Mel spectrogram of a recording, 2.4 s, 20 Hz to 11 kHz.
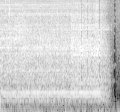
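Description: Clack WS1 water softener control valve's drive motor running with a steady hum, moving the valve into the first cycle of a manually started regeneration.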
